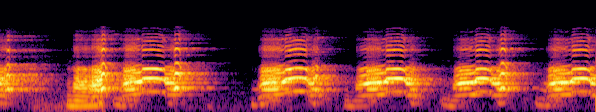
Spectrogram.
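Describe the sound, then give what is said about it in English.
A goose call blown to bring in geese as they swing, in a quick, speeding rhythmic sequence of clucks and drawn-out moans, about five loud honking bursts with short gaps between them, and no talking. “If they start to swing, then you hit that, start speeding up your cluck and that moan again, and you start speeding it, and you know, you got it.”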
